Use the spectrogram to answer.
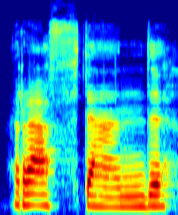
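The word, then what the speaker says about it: رفتند: So the correct written form is what's in parentheses, raftand. But as I mentioned earlier, in spoken Persian, we drop the d sound at the end and we just say raftan.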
